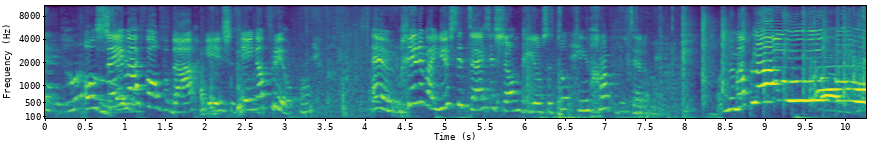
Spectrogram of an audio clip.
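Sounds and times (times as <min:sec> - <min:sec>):
speech: 0:00.0 - 0:07.8, 0:08.4 - 0:10.2
several hands clapping: 0:07.6 - 0:10.2.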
